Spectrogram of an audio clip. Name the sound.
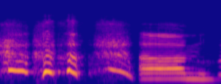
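yawn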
